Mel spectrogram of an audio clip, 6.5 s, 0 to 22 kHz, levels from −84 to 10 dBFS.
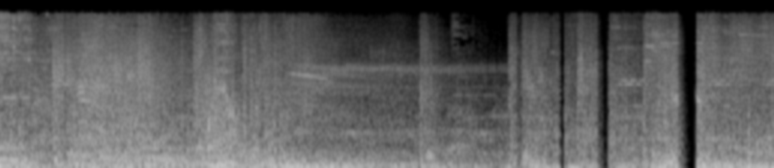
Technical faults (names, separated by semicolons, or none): repeated stalls (stutter); call audio freeze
